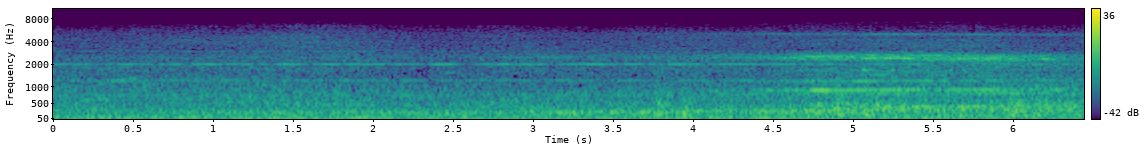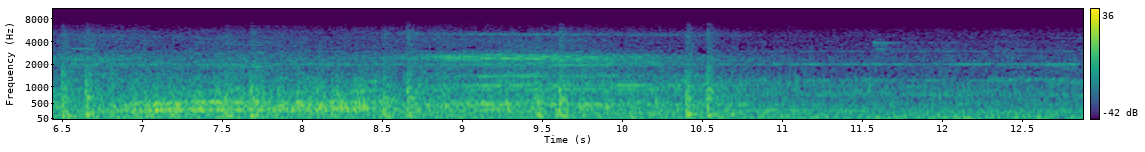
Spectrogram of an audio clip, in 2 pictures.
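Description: An NS Stadler Flirt electric sprinter train passes over the level crossing, growing louder, then fading, with wheels clicking over rail joints as it goes by. The crossing's warning bells ring steadily throughout.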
